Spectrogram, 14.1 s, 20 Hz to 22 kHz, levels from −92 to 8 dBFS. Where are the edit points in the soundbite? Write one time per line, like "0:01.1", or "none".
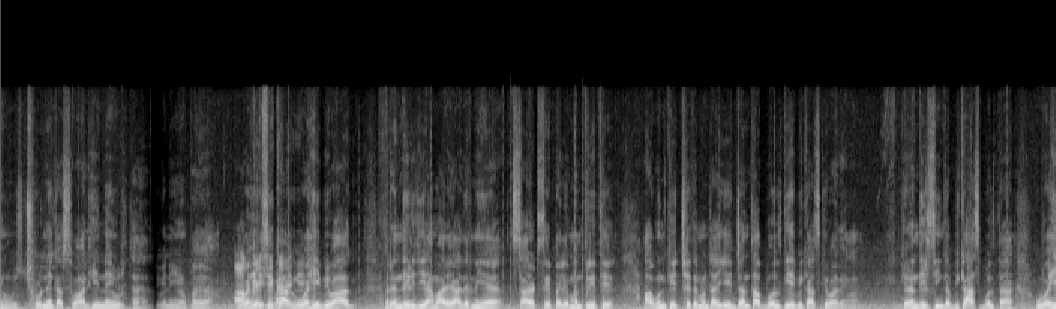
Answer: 0:02.3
